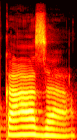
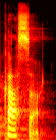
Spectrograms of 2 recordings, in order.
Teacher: коли ви бачите в італійській мові буква С між двома голосними, вона читається завжди як з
